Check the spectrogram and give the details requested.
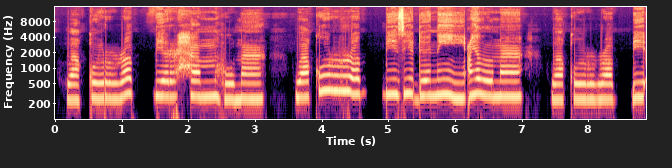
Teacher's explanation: Ada huruf lam sukun menghadap huruf ro, maka lamnya tidak dibaca, melainkan langsung ke huruf ro. Contoh, waqul rabbi, bukan waqul robbi, tapi langsung ke huruf ro-nya.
